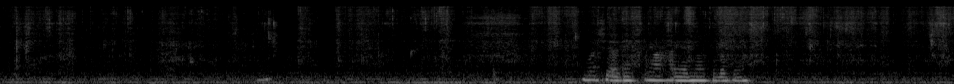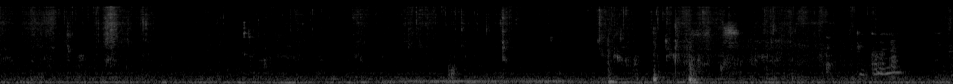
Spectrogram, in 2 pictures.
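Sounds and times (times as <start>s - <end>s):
chewing and biting: 9.6s - 18.0s.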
